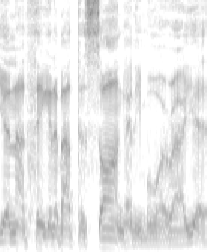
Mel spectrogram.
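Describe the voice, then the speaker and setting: In a raspy, cartoonish character voice, a man speaks at a very deep, low pitch. His pace is fairly quick and his pitch variation ordinary. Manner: laid-back, deadpan.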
